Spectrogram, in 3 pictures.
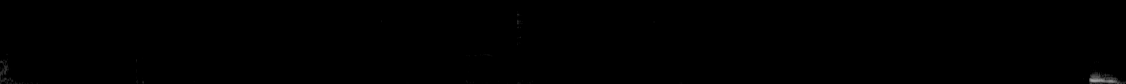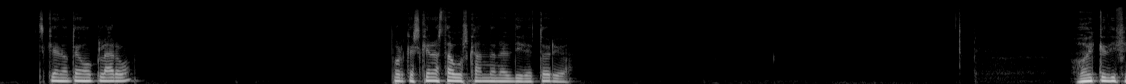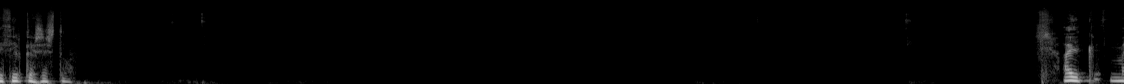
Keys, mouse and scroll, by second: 3.8 ctrl+p, 5.1 BackSpace, 5.4 Return, 6.7 ctrl+p, 7.8 shift+8, 8.2 Return, 19.3-20.6 scroll down 1, 25.0 ctrl+p, 25.7 BackSpace, 29.5 Left, 30.5 Right, 31.5 Right, 32.9 Left, 33.5 -.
